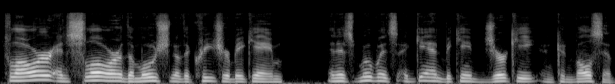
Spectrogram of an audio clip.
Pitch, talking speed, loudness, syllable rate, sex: 145 Hz, 165 wpm, -18 LUFS, 5.9 syllables/s, male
